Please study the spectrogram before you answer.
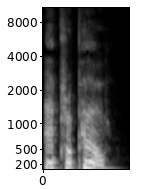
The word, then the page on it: apropos: British English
